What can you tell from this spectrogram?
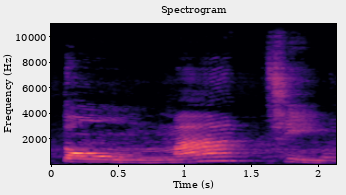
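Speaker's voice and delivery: TO, MA, TE, three drawn-out beats; split into syllables. Shown as a demonstration. Teacher showing three mouth openings in tomate, syllable by syllable. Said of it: "Eu abro minha boca três vezes pra pronunciar".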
